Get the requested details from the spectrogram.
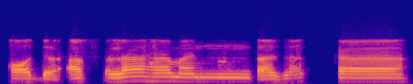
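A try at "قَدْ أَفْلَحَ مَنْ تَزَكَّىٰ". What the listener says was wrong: Lidah kita tidak boleh lengket ke langit-langit. Kalau kita lengketkan jadi manta.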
